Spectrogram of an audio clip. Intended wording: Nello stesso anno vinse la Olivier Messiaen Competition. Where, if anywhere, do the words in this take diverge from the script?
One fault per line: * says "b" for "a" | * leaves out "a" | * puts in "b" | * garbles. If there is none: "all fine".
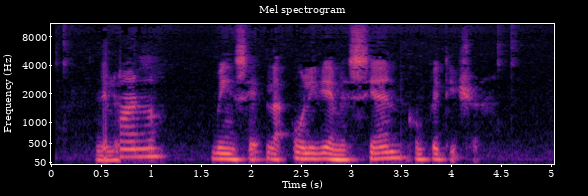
* leaves out "stesso"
